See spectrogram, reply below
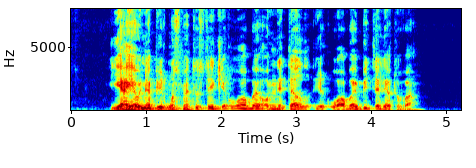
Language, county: Lithuanian, Kaunas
